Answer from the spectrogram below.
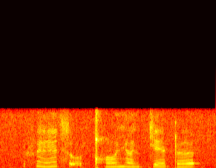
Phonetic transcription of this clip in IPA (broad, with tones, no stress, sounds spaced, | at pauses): f ẽ˧˩˧ s o̰˧˩˧ ǃʰ õ˩˧ j ə̃˧˩˧ lʲ c e˧˩˧ ʈ ə˩˧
